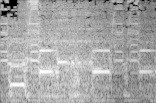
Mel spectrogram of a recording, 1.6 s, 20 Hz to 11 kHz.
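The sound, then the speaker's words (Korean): A 3D printer runs, its stepper motors whining in short shifting pitched tones over a steady mechanical hum, with no voices present. “이 단체는 전 세계에 팔이 없는 아이들을 위해 3D 프린터로 인공 손을 만들어주는 단체지요.”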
